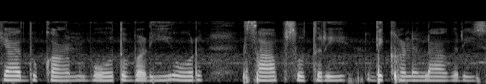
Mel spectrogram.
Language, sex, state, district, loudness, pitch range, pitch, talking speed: Hindi, female, Haryana, Charkhi Dadri, -20 LUFS, 185-195 Hz, 190 Hz, 85 wpm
